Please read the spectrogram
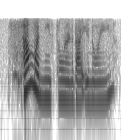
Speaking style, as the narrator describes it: she whispered

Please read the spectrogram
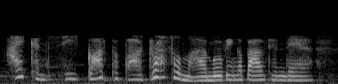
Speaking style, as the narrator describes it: whispered Fritz

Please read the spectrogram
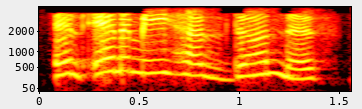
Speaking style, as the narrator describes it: the farmer exclaimed

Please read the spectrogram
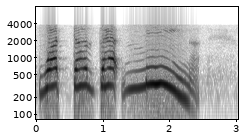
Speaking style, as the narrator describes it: Out of my frustration, I screamed

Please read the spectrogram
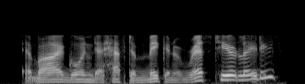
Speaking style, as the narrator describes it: He asked in his gruffest voice

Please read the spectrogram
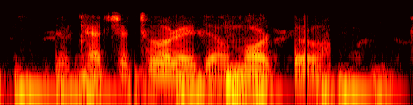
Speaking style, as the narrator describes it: in a child's voice, Scav whispered

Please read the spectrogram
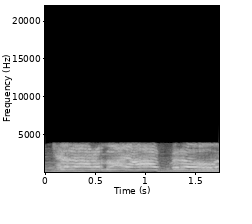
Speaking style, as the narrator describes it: He screamed

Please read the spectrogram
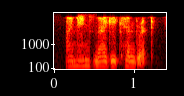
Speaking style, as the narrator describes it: she whispered

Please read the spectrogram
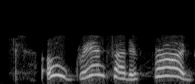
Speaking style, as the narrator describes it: cried the merry little breezes all together

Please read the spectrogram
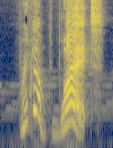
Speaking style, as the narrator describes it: suddenly screamed

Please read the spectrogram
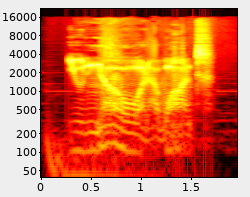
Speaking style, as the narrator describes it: the man hissed

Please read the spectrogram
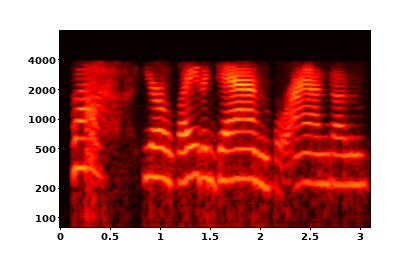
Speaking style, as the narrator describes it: grumbled Gregory

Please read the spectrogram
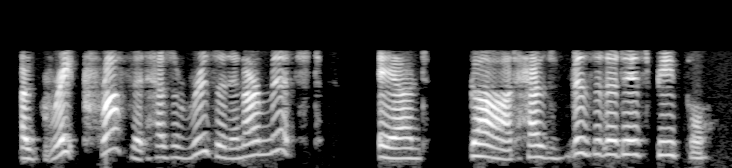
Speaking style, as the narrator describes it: Fear seized them all, and they glorified God, exclaiming

